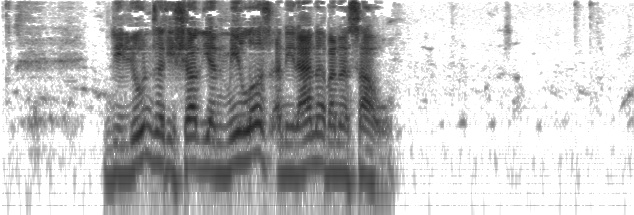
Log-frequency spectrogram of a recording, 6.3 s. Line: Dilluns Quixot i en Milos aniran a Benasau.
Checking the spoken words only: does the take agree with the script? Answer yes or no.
yes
